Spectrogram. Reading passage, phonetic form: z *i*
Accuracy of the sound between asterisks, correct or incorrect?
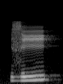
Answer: correct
